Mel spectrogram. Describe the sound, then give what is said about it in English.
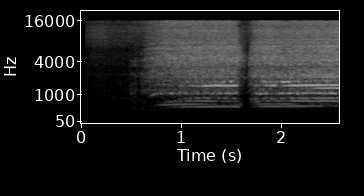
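A steam train whistle blows a sustained, harmonically rich tone over a loud rushing hiss of steam as the train stops at the station, with a brief dip in the middle before the shrill whistle resumes. “The train stops at the station.”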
